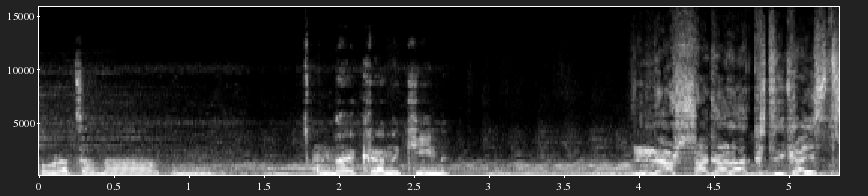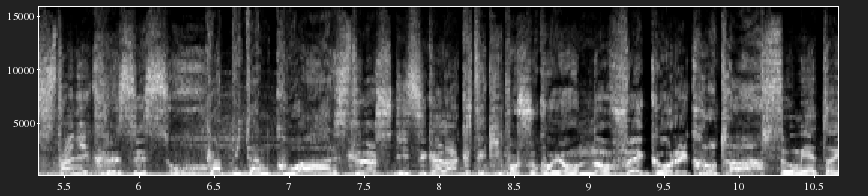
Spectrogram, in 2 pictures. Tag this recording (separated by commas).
Speech, Music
